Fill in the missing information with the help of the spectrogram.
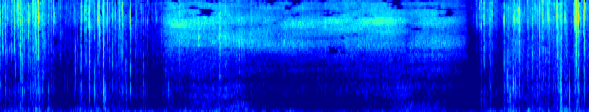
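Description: A thin white textured foam wrap sheet, held in both hands, is pressed, rubbed and crinkled with the thumbs. Dense, crackly crinkling opens the clip. It gives way to a steady, bright rustling hiss for about three seconds, then sharp crinkles return at the end.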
